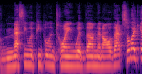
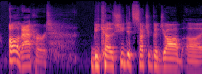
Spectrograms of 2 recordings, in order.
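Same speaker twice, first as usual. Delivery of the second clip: normal talking voice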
